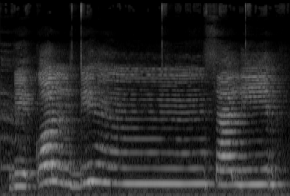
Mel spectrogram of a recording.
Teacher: Nah, sini suara tanwin jika bertemu dengan huruf sin dihukumi bacaan ikhfa. Ikhfa di sini artinya samar.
